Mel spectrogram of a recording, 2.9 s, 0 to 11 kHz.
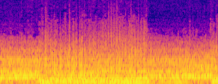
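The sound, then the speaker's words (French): Roar of an A-10 Thunderbolt American combat jet with its .50 gun: a loud, dense, low rumbling blast that stays heavy and unbroken for the whole stretch, with no voices. “C'est un avion de chasse américain. Ça fait un beau son, en fait, avec la .50 que c'est le top du canon.”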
